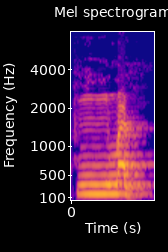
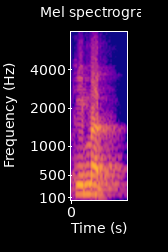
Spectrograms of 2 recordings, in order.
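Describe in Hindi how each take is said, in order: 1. पहला स्वर लंबा बोला जाता है। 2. पहला स्वर छोटा बोला जाता है। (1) "कीमत दो मात्रा का काल लग रहा है" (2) "कीमत सार्थक शब्द नहीं लग रहा है"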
